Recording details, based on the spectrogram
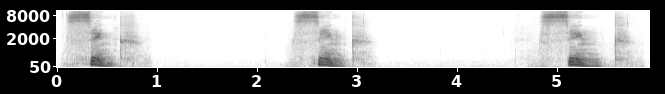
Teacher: So the N changes its point of articulation to match that of the following sound, in this case, K, which is again articulated at the velum. Normally, the English N is said at the alveolar ridge, but before K and G, it's said at the velum.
